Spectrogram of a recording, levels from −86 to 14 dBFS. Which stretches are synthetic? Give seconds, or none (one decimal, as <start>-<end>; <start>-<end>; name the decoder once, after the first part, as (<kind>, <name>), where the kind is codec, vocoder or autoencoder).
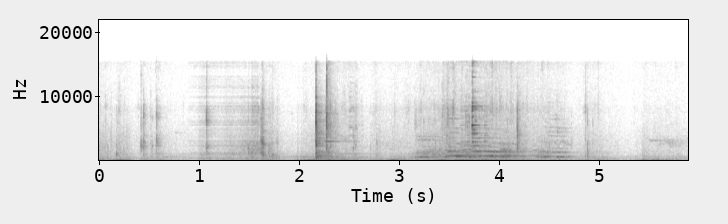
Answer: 0.9-1.6 (autoencoder, DAC-VAE)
